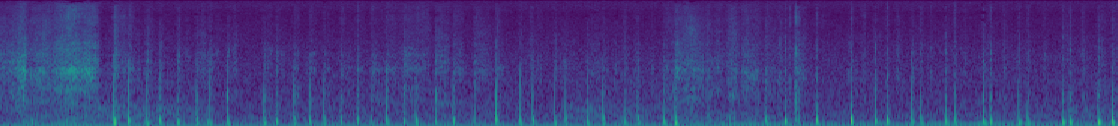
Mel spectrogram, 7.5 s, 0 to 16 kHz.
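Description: A dry foam kitchen sponge is tapped with fingers and nails in quick, irregular succession, giving about 35 soft, dull, low-weighted taps that die away almost instantly. Brief bright rustling bursts come near the start and around the middle, over a faint low steady hum.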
